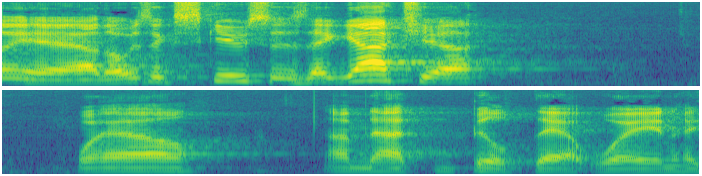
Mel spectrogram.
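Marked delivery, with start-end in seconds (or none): none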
